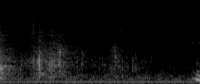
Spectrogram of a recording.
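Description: Faint handling sounds as a cardboard box of rotini pasta is picked up, over a steady low hum.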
